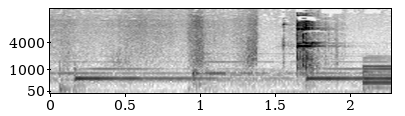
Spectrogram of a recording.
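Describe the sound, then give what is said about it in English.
Glass beer bottles clink together as one is picked up from a counter, with about four bright knocks whose ringing tones hang on between them. No one speaks. “Roland got up and went to grab a beer on the counter.”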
